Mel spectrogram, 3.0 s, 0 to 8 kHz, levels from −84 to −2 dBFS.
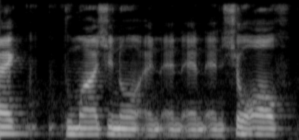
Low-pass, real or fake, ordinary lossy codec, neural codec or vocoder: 7.2 kHz; real; none; none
